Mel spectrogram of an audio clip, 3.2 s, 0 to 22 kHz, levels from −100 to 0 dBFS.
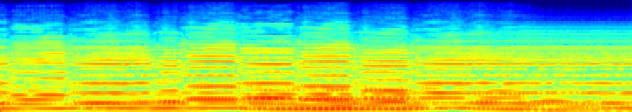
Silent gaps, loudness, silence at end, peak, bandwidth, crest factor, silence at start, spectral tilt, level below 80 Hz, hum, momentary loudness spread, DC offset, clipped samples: none; -17 LUFS; 0 s; -4 dBFS; 14 kHz; 14 dB; 0 s; -6 dB/octave; -46 dBFS; none; 4 LU; 0.1%; under 0.1%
